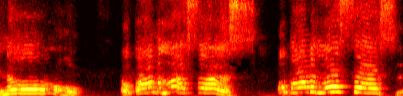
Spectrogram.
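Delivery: high, slow, put-on believer voice; mocking naive believer. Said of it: "They're like".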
